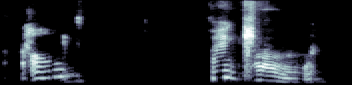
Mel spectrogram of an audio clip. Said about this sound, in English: She's making her debut. Oh my gosh. Okay. If you know anything about cattle dogs, they're extremely chatty. Like that's how they thrive, is because they talk to the cattle and they're work dogs. And so they use their voices a lot.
